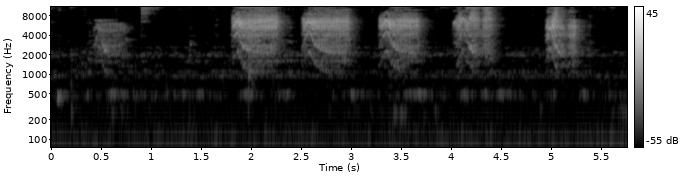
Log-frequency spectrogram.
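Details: Captive-bred Grey-cheeked bulbul young from South Jakarta, already perching on the second day after being taken from the nest, giving a run of six hissing, broadband rasps spaced under a second apart against a faint steady hum.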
